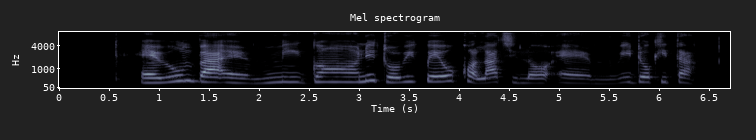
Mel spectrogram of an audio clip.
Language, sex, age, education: Yoruba, female, 30-45, tertiary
